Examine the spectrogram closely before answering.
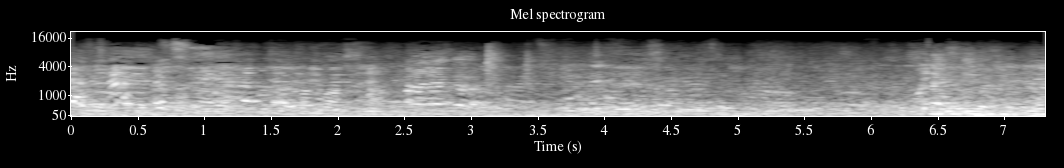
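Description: A crowd of people chatters and murmurs nearby.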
